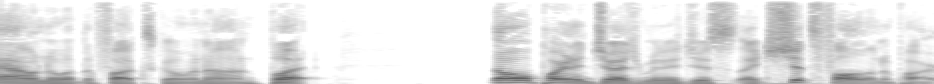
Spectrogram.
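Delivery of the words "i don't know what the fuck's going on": normal talking voice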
